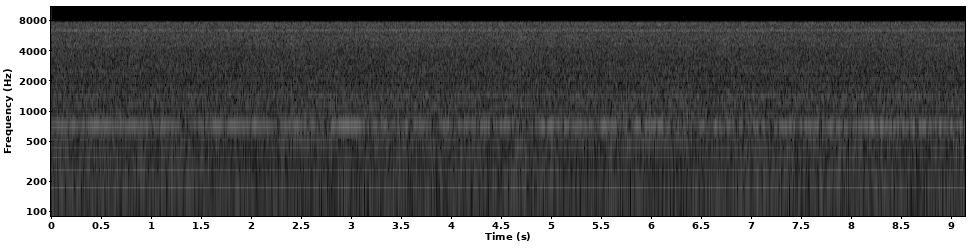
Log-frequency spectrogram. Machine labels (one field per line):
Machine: slide rail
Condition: normal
